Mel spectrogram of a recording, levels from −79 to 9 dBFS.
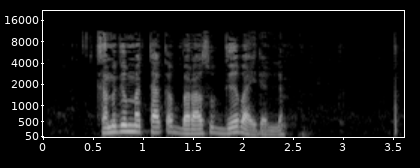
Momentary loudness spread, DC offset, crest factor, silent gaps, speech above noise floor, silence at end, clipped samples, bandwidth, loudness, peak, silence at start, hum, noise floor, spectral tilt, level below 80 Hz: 14 LU; under 0.1%; 18 dB; none; 45 dB; 1.2 s; under 0.1%; 11.5 kHz; -23 LUFS; -6 dBFS; 0.55 s; none; -68 dBFS; -4.5 dB/octave; -66 dBFS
